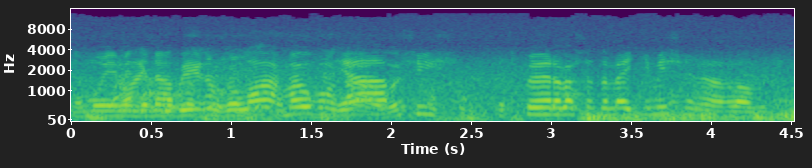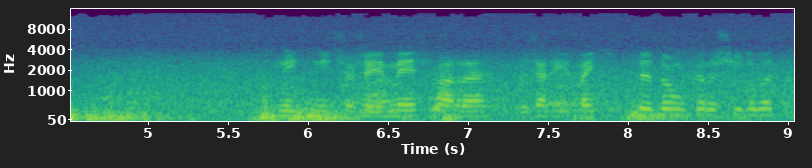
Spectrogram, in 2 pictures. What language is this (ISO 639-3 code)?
nld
